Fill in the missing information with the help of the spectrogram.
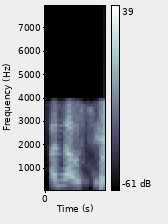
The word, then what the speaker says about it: Anoshi: Anoshi.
